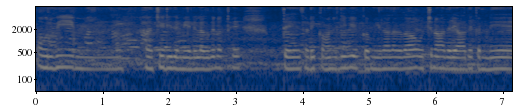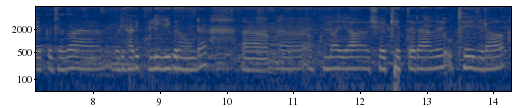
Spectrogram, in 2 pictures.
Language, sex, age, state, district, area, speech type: Dogri, female, 18-30, Jammu and Kashmir, Reasi, rural, spontaneous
